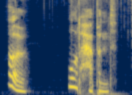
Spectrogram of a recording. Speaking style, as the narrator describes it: asked calmly

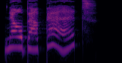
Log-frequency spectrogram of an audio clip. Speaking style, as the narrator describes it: cried Antone at last, when Babette showed no signs of stopping

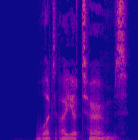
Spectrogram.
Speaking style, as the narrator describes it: he asked again, keeping his voice level with an effort

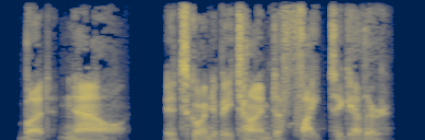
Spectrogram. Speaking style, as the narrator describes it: he hissed to me

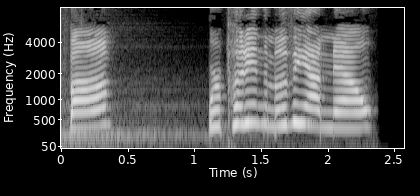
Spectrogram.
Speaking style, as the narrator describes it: shouted Paula

